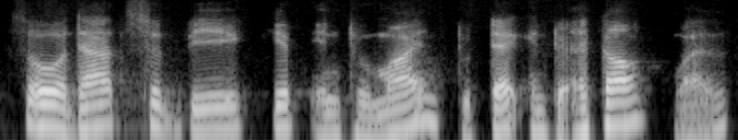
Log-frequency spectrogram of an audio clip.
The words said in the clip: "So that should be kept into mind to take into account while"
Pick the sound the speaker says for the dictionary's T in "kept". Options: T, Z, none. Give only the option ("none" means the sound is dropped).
none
